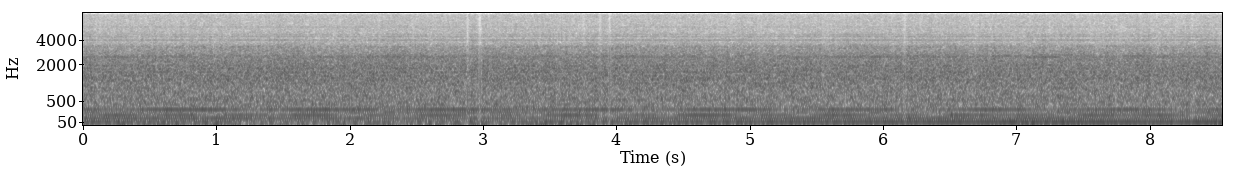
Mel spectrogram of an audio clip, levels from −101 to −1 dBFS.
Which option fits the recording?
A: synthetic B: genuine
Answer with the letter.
B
